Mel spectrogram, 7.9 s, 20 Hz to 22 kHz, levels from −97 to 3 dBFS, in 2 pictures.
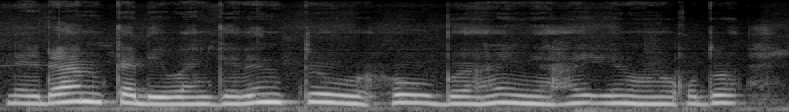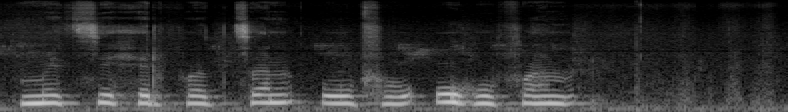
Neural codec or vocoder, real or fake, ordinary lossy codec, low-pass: none; real; none; none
